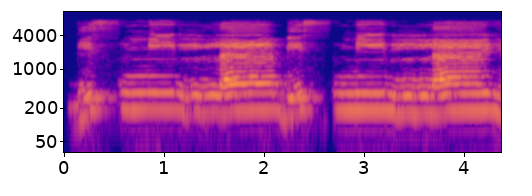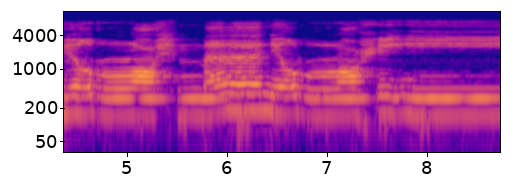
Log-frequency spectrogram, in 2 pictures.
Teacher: আল্লাহ শব্দের ডানে জবর পেশ থাকলে মোটা আর এটা আছে জের জের হলে চিকন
